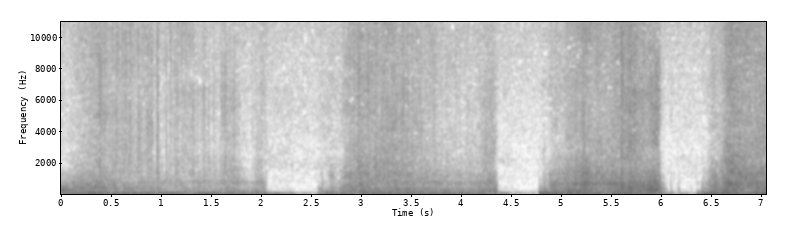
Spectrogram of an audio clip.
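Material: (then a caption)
Foam. Hands cup a black foam windscreen on a microphone, then fingertips scratch it, producing a dense, muffled rumbling scrape concentrated in the low end. The scratching comes in sustained bursts broken by three brief dips where the sound thins out before resuming.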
